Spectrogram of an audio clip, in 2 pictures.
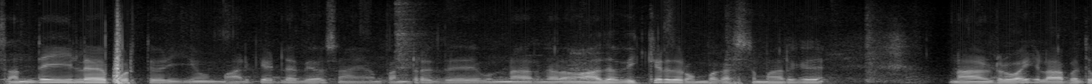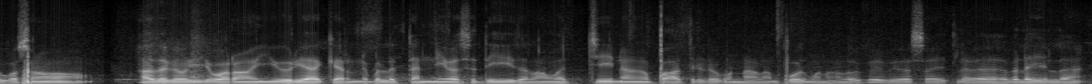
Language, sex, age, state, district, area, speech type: Tamil, male, 18-30, Tamil Nadu, Kallakurichi, urban, spontaneous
